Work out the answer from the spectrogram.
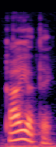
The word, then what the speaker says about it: cállate: Cállate, be quiet. And now the ca has been shifted over, so 1, 2, 3. It's 3 from the end, needs an accent written down.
